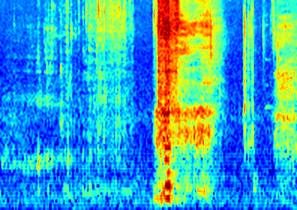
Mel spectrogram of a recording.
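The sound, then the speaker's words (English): A single deliberately loud, slurping sip of a drink, taken to check the audio, bursts out for under a second amid near silence, followed by a few faint mouth and rustling noises. “I took a loud sip just to make sure that was audio.”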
